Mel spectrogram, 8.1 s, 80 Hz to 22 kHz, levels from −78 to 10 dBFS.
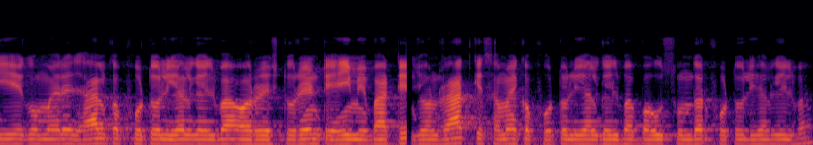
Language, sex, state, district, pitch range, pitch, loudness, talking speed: Bhojpuri, male, Uttar Pradesh, Deoria, 120-125 Hz, 125 Hz, -21 LUFS, 215 wpm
